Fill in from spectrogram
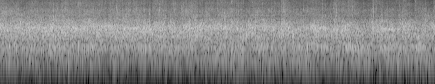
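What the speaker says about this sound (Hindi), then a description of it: "ताली बजाओ इनके लिए।" A school audience at a Gita Bal Sanskar event in a Jaipur senior secondary school breaks into steady, loud applause, dense clapping from many hands filling the room without pause.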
